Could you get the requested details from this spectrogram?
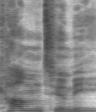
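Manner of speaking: play-acted, desperate, begging pleading voice. Acting out wisdom calling people to follow: imitating someone begging. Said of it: "it's begging, like, on its hands and knees".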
